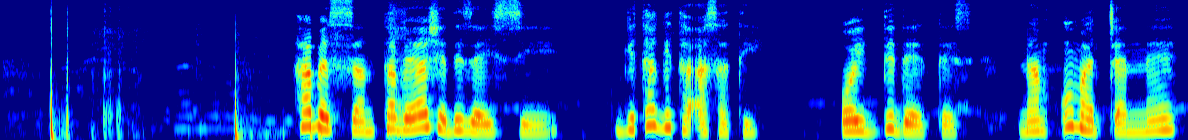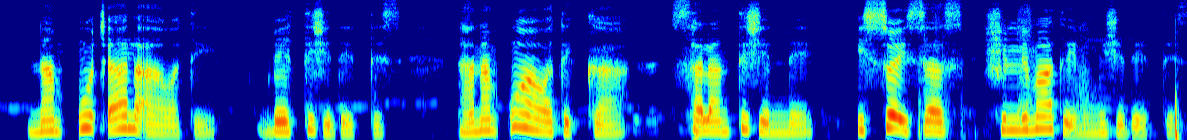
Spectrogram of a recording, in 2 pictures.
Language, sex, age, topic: Gamo, female, 25-35, government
